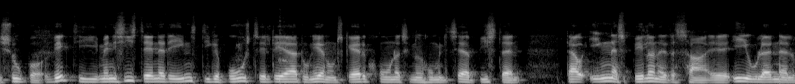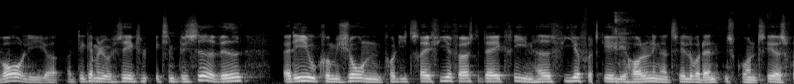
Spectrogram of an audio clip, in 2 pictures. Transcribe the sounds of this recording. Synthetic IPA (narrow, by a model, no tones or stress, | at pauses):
sṵb̥ɐʋe̝ɡ̥̚d̥iəmenisisd̥əenəæɐde̝e̝ːnəsd̥əd̥ikʰæb̥ʁuːst͡sʰe̝ld̥e̝æɐæd̥o̝ne̝̰ːɐno̝ːn̩sɡ̥æɾəkʰʁo̝ːnɐt͡sʰe̝lnɔ̽ːð̩ˠɦumænit͡sʰḛɐb̥isd̥æn̰ | d̥ɑ̈æɐjoʔe̝ŋn̩æsb̥e̝lɐnəd̥ɑ̈t͡sʰɑ̈ʔe̝ːṵːlæn̩ælʋɒ̰ːliɒ̽ɒ̽d̥e̝kʰæmænjose̝̰ːeɡ̥sempʰlifise̝̰ːɐðˠʋe̝ð̞ˠ | ʔæɾe̝̰ːṵːkʰo̝miɕ̬o̝̰ːnn̩pʰɒ̽dit͡sʰʁɛ̰fiːɐfɶɐsd̥əd̥ɛ̰ːikʰʁḭːn̩ɦæð̞̩ˠfiːɐfɒ̽sɡ̥el̰iəɦɒ̽lne̝ŋɐt͡sʰe̝lʋɒɾænd̥ensɡ̥uhɒ̽nt͡sʰe̝̰ːɐsf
